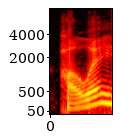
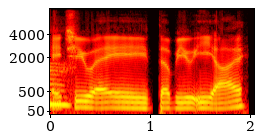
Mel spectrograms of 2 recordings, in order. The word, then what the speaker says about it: Huawei: app gallery core way you mean hallway is that how you say that yeah h-u-a-w-e-i okay okay uh Holloway personally pronounced yeah Huawei the first time you pronounced it was great Huey yeah I'm Chinese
